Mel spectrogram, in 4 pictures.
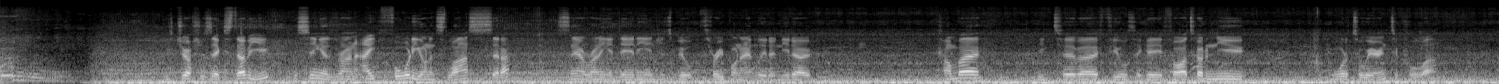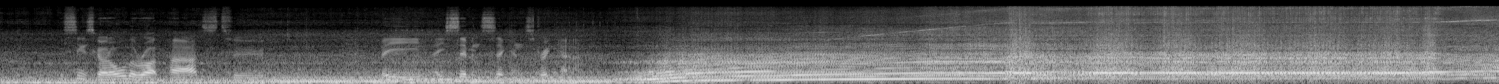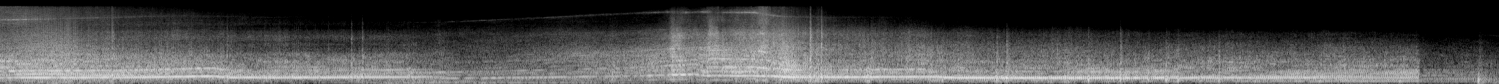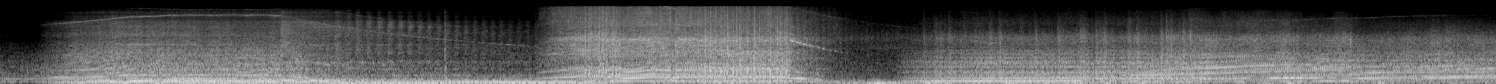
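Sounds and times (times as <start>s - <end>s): car engine revving: 0.0s - 59.9s
turbo whistle: 47.8s - 51.2s.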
